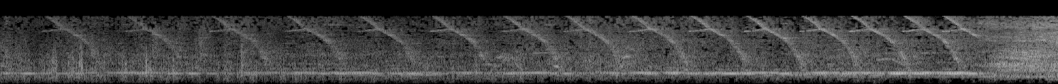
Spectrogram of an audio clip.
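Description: Space Mountain's electronic sci-fi ride effects in the blue light tunnel: a rapid series of falling synthesized zaps, about two a second, over a steady electronic hum.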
